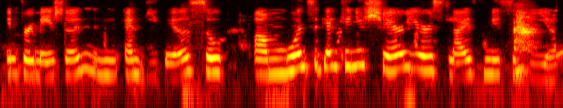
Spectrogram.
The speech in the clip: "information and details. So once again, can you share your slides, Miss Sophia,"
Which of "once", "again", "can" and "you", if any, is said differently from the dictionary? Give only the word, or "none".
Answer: none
